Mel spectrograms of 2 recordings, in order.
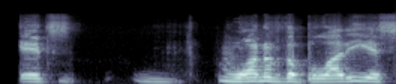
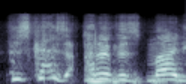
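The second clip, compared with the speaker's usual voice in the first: mock disbelief; 9 semitones higher, 4 dB louder than usual. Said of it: "And you're like".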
